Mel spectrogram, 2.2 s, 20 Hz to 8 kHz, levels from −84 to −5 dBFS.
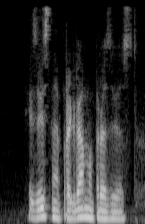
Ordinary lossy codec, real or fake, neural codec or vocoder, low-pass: MP3, 32 kbps; fake; codec, 16 kHz, 1 kbps, X-Codec, HuBERT features, trained on balanced general audio; 7.2 kHz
